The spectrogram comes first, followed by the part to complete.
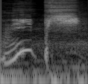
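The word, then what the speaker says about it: neeps: Och, nieps.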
